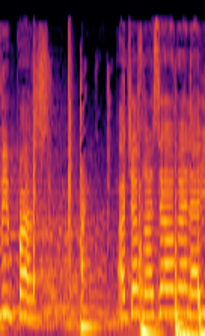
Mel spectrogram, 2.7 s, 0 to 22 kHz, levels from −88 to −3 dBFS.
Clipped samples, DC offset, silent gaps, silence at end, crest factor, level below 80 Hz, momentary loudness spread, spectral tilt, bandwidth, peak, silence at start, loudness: under 0.1%; under 0.1%; none; 0 s; 12 dB; -20 dBFS; 9 LU; -5 dB/octave; 17 kHz; 0 dBFS; 0 s; -14 LUFS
